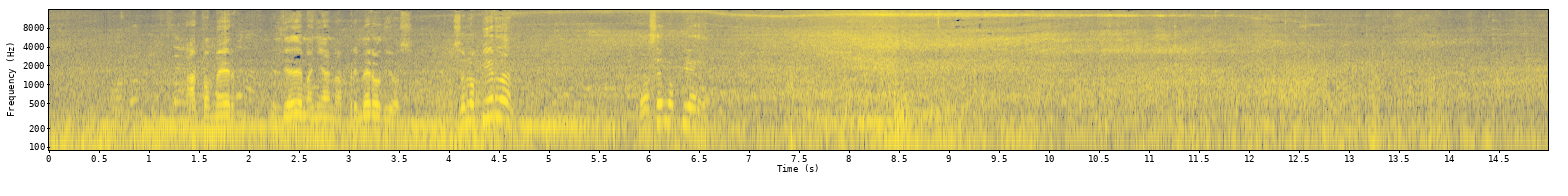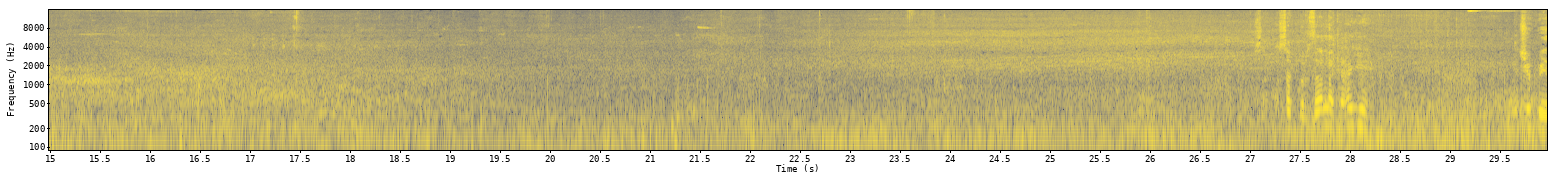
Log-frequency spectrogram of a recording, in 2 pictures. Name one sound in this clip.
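Traffic hums steadily along a busy road outdoors.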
